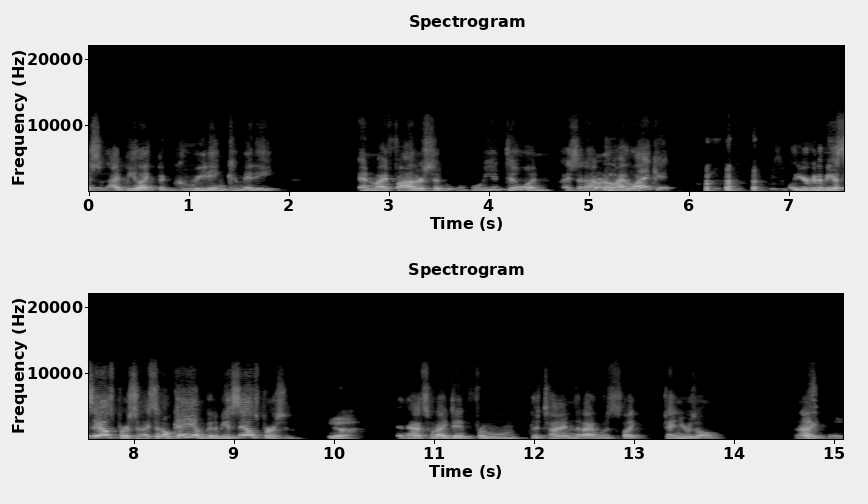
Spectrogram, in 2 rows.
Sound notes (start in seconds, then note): 6.2 laughing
